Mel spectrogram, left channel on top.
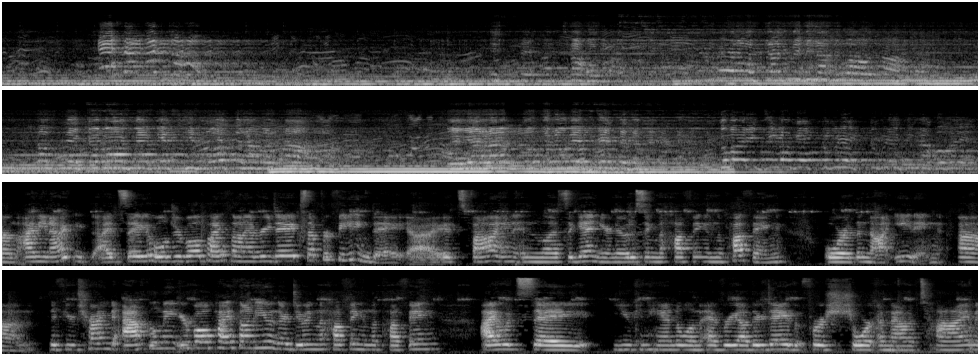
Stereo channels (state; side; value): different; both; correlation 0.00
